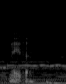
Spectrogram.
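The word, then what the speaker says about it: Naida: when she is speaking to Kayla how they pronounce her name in the audiobook yeah NADA it's it's n a i d a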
